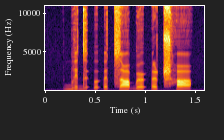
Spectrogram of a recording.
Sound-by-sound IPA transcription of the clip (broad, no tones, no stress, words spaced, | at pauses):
bɪdəʔʊʔə t͡sɑɓə˞ ʔəʈ͡ʂʰɑ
